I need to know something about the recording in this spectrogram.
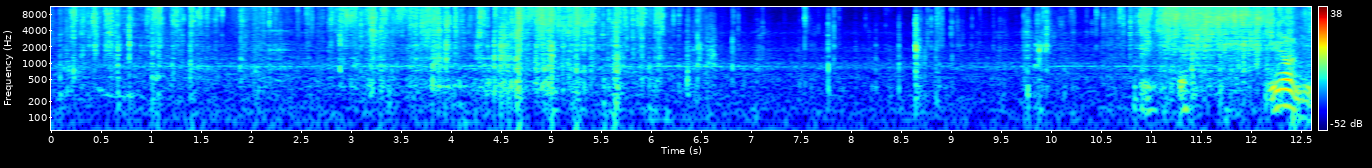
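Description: Blu-ray packaging being handled close to the microphone, crinkling and rustling unevenly, with a quieter stretch past the middle and louder again near the end.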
